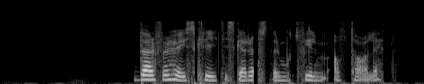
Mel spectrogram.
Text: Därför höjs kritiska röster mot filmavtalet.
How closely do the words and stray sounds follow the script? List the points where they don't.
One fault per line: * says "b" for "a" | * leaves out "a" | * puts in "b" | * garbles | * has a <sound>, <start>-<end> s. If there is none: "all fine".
* has a dropout, 2.5-2.6 s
